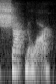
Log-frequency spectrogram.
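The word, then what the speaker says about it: Chat Noir: black cat right and in French it's shack noir so I don't know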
